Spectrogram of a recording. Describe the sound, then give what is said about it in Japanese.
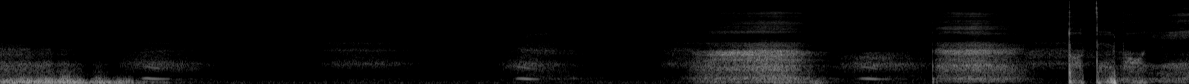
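Slow, deliberate breathing in and out during a guided breathing exercise, with soft airy inhales and exhales alternating in a steady, unhurried rhythm. A couple of sharp clicks come at the very end. “吸って吐いて、”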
